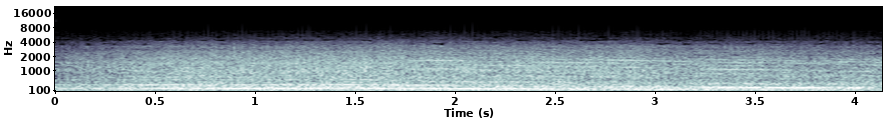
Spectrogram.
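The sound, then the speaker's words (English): A hired car's engine hums steadily and fairly loudly throughout as it drives along the coast about 3 miles from the main town, a continuous low droning rumble, with no voices and no clear sign of the vehicle slowing or switching off. “When we arrived, we hired a car and drove to the place we'd been told to find, about 3 miles along the coast from the main town.”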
